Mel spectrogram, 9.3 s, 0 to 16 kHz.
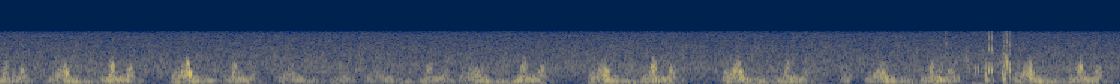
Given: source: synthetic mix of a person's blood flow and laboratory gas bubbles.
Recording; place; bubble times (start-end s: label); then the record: Doppler ultrasound of blood flow; precordium
7.74-8.44 s: bubbles
From the record:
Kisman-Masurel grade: 221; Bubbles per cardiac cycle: several, 3 to 8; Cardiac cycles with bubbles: 10 to 50%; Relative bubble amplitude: barely perceptible (0.100 to 0.250); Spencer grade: 2 (many but less than half of the cardiac periods contain bubble signals, singularly or in groups); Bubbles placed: only in the low amplitude regions of the cardiac cycle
